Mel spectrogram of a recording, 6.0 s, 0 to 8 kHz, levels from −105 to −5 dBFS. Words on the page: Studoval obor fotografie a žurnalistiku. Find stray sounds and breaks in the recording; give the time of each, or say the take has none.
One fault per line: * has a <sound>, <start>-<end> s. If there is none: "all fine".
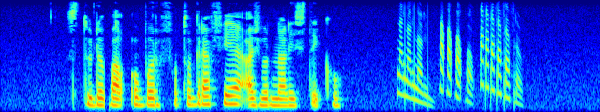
* has a dropout, 1.0-1.1 s
* has a chirp, 4.0-5.3 s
